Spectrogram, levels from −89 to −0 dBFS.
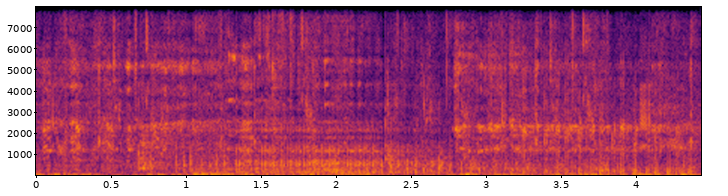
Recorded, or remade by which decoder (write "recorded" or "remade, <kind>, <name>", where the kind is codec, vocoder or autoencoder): remade, vocoder, Vocos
